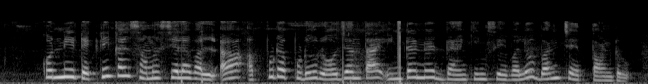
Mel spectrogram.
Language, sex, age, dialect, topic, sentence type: Telugu, female, 25-30, Telangana, banking, statement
